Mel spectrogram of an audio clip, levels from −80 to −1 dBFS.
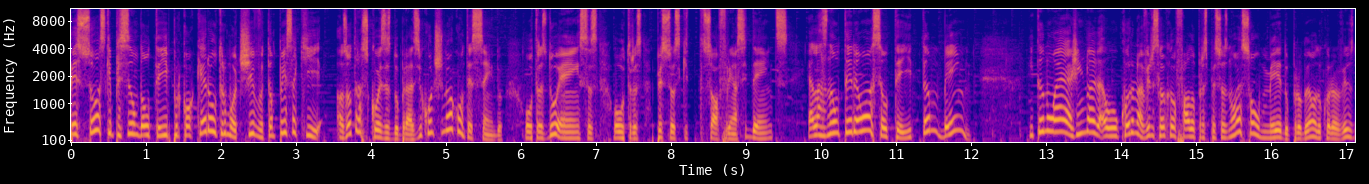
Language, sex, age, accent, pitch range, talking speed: Portuguese, male, 20-39, Brazilian, 140-225 Hz, 185 wpm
